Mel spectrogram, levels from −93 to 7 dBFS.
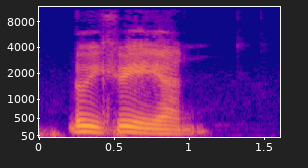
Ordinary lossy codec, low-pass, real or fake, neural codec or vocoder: Opus, 64 kbps; 10.8 kHz; real; none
